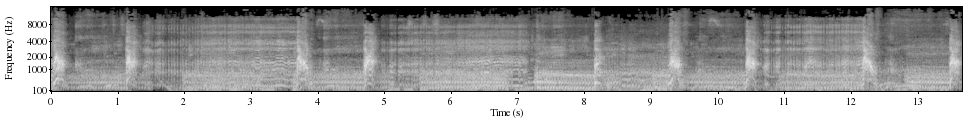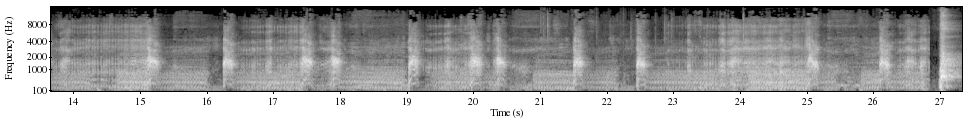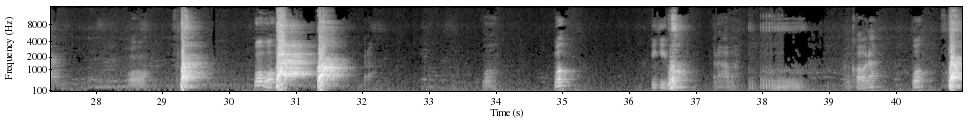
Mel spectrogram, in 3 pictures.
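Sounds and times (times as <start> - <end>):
dog yapping: 3.6 - 3.9, 30.7 - 31.8, 40.8 - 41.0.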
